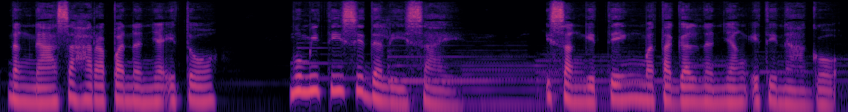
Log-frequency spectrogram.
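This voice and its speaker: A woman narrates a scripted story. Her voice is low and soft-edged, with a mellow tone, and music plays underneath. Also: moderate pace. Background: background music.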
